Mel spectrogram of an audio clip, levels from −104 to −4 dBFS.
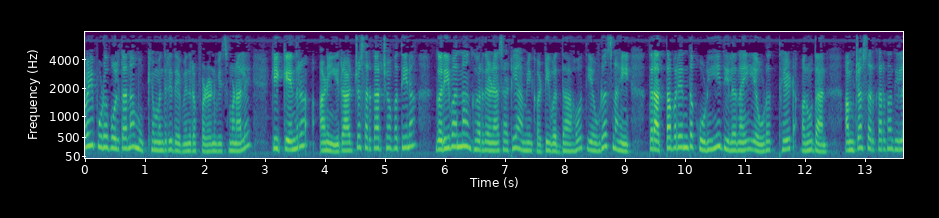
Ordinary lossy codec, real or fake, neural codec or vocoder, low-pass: none; real; none; 7.2 kHz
